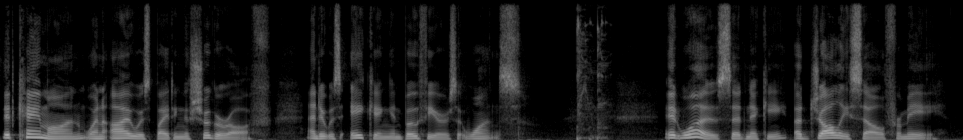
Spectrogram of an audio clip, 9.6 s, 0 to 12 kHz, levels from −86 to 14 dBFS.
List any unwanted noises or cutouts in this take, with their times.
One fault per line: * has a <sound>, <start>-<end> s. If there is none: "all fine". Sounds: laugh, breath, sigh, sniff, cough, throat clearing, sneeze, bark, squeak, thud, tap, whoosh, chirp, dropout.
* has a thud, 5.8-6.2 s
